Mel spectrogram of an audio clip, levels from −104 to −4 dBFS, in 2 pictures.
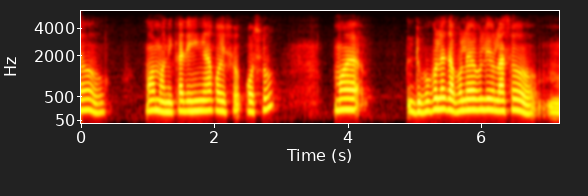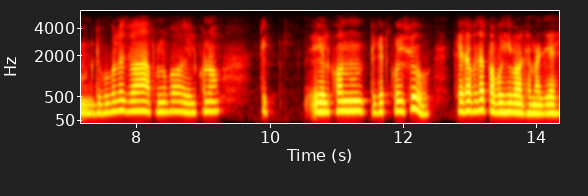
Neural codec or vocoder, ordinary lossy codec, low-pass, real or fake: autoencoder, 48 kHz, 128 numbers a frame, DAC-VAE, trained on Japanese speech; none; 5.4 kHz; fake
